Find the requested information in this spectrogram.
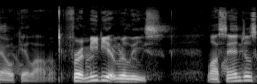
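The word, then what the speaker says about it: Oklama: from the desk of okay llama or oklahoma oh no that's pronounced i say okay llama for immediate release los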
